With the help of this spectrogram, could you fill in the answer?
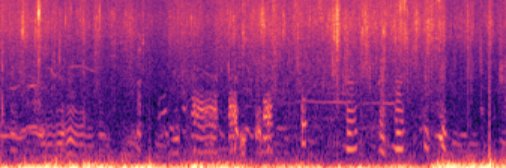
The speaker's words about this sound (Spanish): Hace algunas semanas tuve la oportunidad de conocer su granja de pollos ecológicos, a la que estas aves llegan con poco más de un día.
